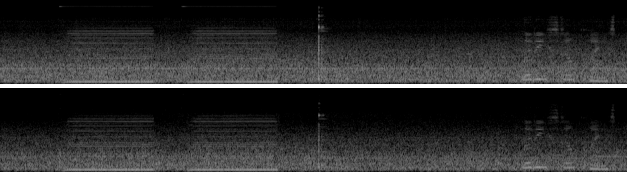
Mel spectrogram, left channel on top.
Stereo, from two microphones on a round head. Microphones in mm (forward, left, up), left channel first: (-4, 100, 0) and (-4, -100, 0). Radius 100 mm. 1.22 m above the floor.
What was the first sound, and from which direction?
A phone buzzing, 15° left (ahead or behind).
